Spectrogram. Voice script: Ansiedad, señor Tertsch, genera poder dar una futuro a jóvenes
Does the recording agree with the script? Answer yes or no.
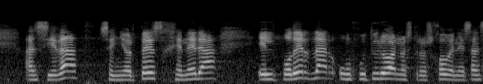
no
